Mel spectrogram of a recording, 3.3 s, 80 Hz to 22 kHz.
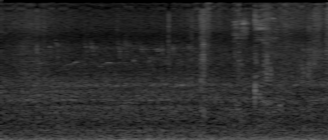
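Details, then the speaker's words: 2009 Chevrolet Impala road test after replacing two wheel hubs and a drive axle: only low, even road rumble, no more grinding from the wheel bearings. "no it is silent it is silent yeah baby listen to that no more noise"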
